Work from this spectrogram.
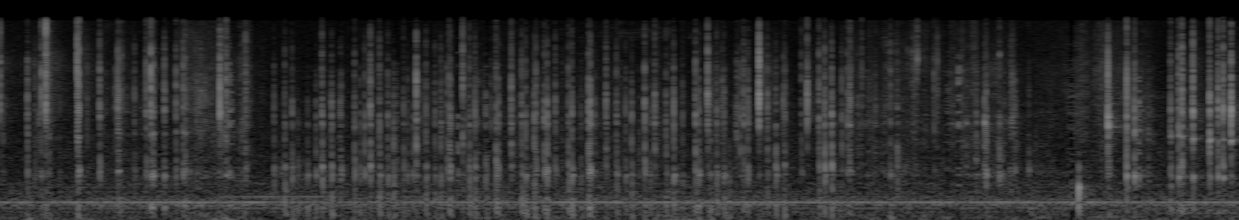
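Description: Long nails tap and scratch quickly over the surface and cap of a partly full, soft plastic Jergens Natural Glow lotion tube. The result is a fast, dense run of bright, dry clicks with scratchy rustles between them and almost no ring. A faint steady low hum runs underneath.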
